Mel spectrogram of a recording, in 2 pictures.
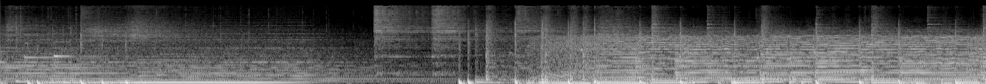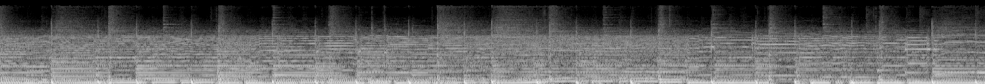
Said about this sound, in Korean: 주님께 내 감사의 박수 한번 올려 드실까요?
